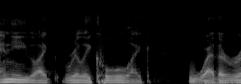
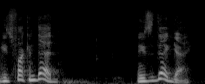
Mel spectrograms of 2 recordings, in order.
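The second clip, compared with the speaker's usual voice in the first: high, incredulous retelling of his own words; mock exasperated; 7 semitones higher than usual. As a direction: act stunned that nobody gets it. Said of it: "was like".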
